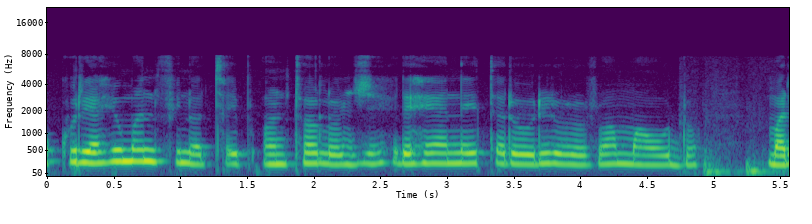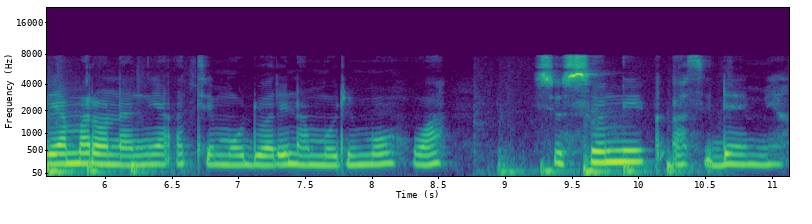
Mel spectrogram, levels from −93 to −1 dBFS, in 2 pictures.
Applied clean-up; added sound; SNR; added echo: none; Run; 11 dB; none.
